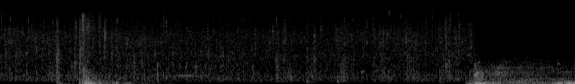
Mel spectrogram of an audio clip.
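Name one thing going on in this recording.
Wind blows steadily through a forest.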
